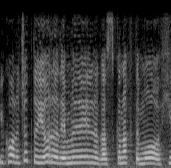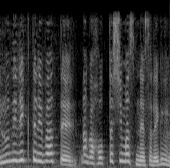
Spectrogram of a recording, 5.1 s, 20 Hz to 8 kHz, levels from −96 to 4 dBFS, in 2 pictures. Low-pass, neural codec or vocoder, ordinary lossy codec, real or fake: 7.2 kHz; codec, 16 kHz, 0.4 kbps, LongCat-Audio-Codec; none; fake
